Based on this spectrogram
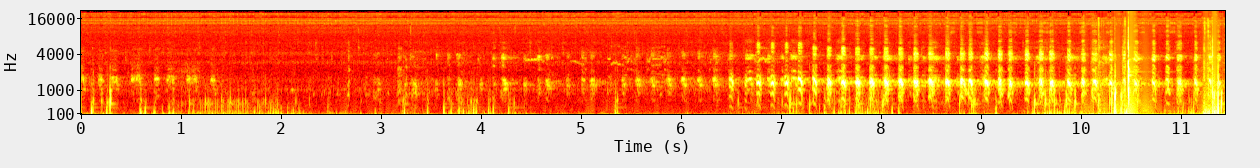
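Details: Chukar partridge in Darvoz, Tajikistan, 2019: after several seconds of quiet rustling and thumps, a quick chuk-chuk series starts and builds louder and denser, with loud bumps and knocks near the end.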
